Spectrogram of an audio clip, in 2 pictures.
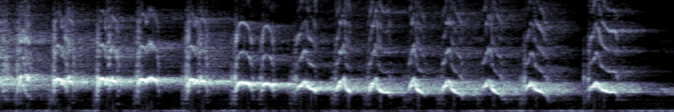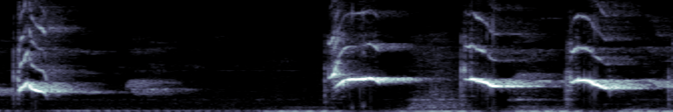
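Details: Lure song of a vigorous green leafbird meant to stir other leafbirds to reply: a quick rattling series of whistled notes dropping gradually in pitch, a short silence, then louder clear whistles with a low buzzing hum underneath.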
